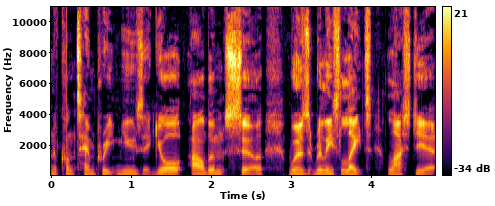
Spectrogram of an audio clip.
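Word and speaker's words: Saor: Sir is spelled S-A-O-R, right, Claire? Yeah.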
